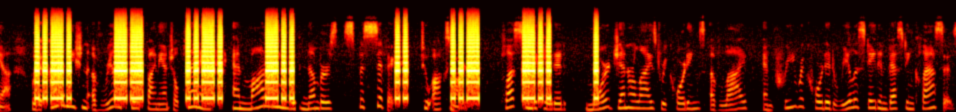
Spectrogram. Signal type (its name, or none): Morse code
